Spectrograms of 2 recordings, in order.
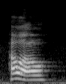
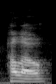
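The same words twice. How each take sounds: First: The greeting is said in a friendly tone. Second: The greeting is said in a serious tone. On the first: "the tone of my voice communicates friendliness" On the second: "that sounds serious"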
